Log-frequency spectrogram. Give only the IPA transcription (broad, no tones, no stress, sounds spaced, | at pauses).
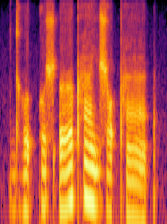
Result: dʱ ʊ ʔ k ʊ ʃ ʔ ə˞ pʰ æ̃ j ʃ ɔ ʔ pʰ æ̃ ʔ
